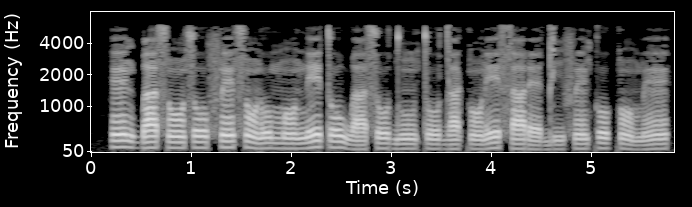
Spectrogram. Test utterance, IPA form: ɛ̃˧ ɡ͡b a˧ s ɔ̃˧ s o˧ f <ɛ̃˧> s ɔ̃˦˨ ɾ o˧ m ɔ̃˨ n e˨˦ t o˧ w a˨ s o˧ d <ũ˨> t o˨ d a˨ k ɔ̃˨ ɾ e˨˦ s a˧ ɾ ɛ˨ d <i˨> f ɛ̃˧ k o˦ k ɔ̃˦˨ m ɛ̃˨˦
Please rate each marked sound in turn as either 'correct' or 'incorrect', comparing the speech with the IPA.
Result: incorrect: ɛ̃˦, correct, correct

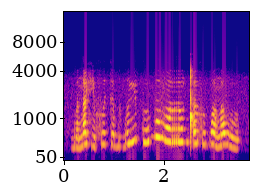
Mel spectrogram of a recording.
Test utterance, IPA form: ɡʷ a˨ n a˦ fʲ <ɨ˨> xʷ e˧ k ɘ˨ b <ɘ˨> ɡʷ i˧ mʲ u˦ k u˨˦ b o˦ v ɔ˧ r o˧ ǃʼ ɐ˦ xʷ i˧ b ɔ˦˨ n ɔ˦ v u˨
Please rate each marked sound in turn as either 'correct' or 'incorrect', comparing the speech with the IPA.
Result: incorrect: e˨, correct

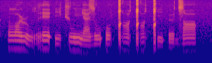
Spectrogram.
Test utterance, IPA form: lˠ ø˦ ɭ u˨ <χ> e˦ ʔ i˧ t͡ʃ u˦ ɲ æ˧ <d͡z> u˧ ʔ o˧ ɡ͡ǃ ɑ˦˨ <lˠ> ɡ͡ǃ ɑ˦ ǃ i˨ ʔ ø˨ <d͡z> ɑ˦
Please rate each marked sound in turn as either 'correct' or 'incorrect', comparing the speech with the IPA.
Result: incorrect: r, incorrect: z, incorrect: none, correct

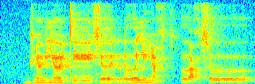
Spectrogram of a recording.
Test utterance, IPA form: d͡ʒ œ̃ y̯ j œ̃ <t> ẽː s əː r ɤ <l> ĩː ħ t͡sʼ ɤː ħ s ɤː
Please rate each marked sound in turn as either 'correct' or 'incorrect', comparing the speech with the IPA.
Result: correct, correct

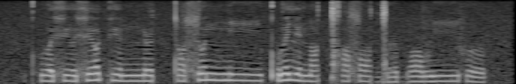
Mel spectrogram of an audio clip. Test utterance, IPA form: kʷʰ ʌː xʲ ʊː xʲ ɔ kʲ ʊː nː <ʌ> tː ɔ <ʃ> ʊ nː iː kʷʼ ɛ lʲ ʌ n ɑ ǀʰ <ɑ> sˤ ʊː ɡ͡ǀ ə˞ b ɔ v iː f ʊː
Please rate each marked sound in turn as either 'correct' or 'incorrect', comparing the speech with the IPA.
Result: incorrect: ə˞, incorrect: s, incorrect: ʌ

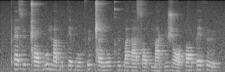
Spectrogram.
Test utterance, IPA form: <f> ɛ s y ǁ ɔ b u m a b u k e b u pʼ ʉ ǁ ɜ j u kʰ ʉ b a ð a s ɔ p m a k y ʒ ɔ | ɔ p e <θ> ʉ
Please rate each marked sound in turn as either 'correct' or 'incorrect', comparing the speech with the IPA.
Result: incorrect: pʰ, correct

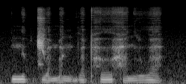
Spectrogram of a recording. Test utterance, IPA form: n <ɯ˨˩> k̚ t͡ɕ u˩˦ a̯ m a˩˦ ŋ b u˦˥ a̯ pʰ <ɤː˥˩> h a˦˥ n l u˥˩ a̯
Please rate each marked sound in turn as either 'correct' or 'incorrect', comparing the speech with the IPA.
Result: incorrect: ɯ˥˩, correct

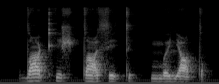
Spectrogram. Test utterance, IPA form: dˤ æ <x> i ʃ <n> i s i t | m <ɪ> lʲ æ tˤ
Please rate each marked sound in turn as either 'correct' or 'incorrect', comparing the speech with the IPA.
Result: incorrect: kʰ, incorrect: tˤ, incorrect: ə

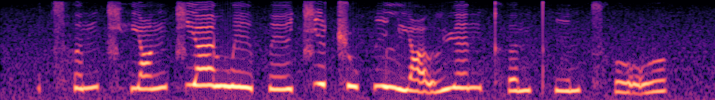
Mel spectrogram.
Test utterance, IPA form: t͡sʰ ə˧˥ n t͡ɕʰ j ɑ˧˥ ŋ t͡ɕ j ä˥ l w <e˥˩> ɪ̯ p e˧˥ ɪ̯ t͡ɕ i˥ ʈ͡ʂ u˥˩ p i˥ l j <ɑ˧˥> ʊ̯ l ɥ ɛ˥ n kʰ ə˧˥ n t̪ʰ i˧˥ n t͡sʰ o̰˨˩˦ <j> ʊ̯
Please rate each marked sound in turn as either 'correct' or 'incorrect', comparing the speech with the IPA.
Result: correct, incorrect: ɑ̰˨˩, incorrect: none

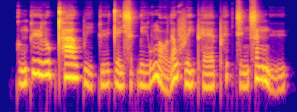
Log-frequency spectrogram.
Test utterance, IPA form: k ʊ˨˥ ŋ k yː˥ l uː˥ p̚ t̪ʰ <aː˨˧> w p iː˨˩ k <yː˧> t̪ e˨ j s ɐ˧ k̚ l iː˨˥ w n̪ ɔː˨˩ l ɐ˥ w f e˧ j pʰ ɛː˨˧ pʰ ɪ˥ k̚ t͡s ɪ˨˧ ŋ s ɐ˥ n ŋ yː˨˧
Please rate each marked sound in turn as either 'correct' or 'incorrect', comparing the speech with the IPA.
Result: incorrect: aː˥, incorrect: yː˨˧

